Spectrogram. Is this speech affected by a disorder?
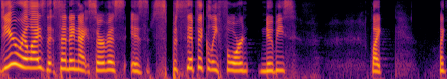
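No.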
